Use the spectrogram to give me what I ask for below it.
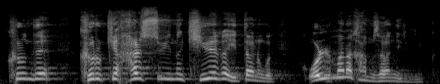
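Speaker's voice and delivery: fervent sermon, voice lifted high; impassioned preaching. Acted. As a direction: press the congregation with feeling. Sermon climax continues.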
